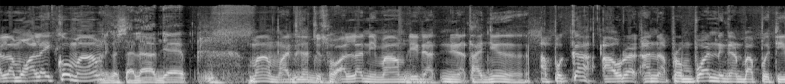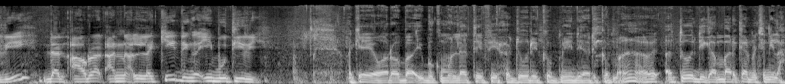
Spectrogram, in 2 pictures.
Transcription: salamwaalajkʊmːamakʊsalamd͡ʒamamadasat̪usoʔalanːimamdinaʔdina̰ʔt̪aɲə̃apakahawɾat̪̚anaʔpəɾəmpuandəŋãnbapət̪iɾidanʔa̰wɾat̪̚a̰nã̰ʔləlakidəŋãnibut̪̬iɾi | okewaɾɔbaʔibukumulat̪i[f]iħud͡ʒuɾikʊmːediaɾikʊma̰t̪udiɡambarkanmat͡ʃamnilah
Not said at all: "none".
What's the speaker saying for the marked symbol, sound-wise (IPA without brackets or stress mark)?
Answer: f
